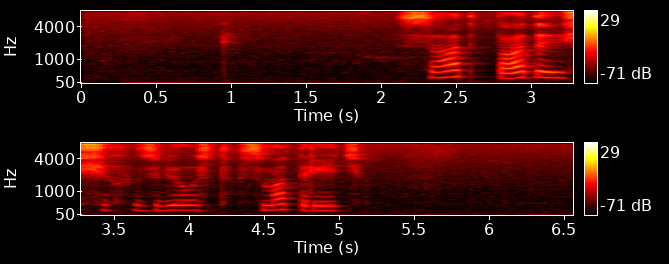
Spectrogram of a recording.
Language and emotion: Russian, neutral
